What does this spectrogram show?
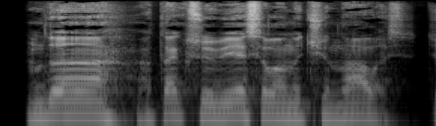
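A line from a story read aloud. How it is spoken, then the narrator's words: Heavy sigh. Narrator (Russian): тяжело вздохнул Кирилл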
